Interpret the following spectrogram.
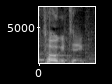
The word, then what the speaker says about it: Togetic: joke is we're playing pokemon go and someone's mispronounced togetic togetic and I kept saying to jelly for longest and I told myself I must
